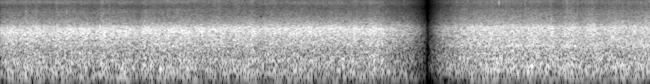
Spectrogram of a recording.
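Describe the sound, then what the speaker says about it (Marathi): Heavy rain pours down in a steady, dense roar, with a brief near-silent dropout partway through before the downpour resumes. "एवढा पाऊस पडतोय भरपूर"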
